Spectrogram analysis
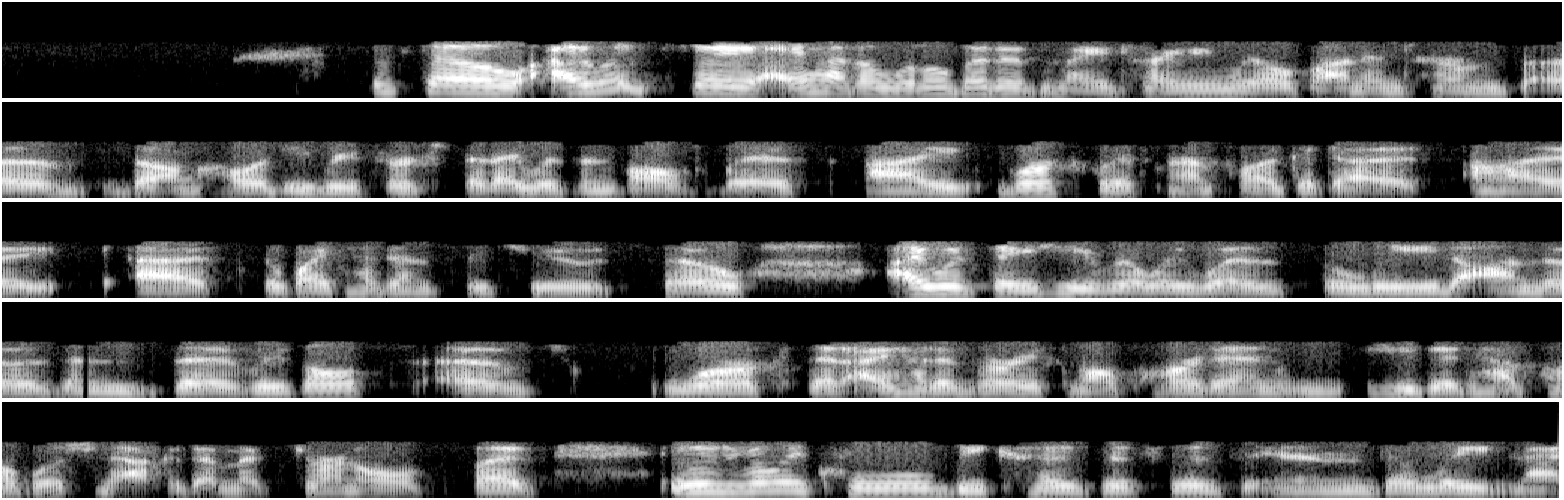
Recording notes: On the phone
